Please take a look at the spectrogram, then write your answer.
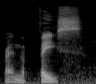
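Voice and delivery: normal talking voice

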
